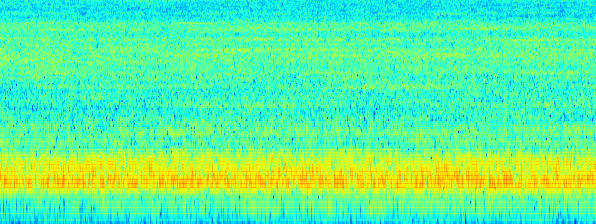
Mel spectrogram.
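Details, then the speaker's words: Washing machine during spin cycle: steady loud jet-turbine roar throughout, no let-up; worn drum bearings, both bearings and the seal need replacing. "Cuando ustedes se encuentren con este ruido, es el famoso turbina de avión, es porque tiene problema en los rodamientos. O sea, hay que cambiar los dos rodamientos y el retén."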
